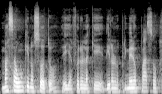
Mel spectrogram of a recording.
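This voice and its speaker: An older Chilean woman with a voice a little on the low side. She talks in a colloquial, anecdotal way, as an actress invited to a conversation. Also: a little fast, warm tone. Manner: colloquial, storytelling. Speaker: actress, guest.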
